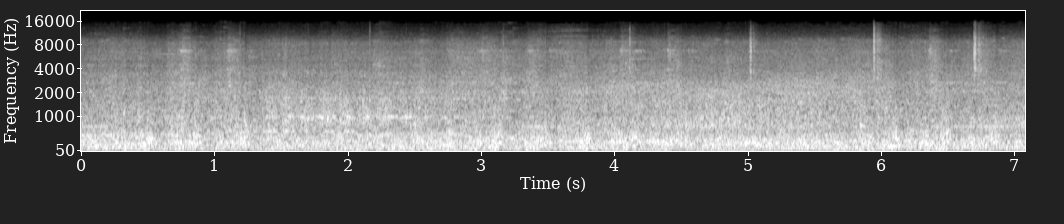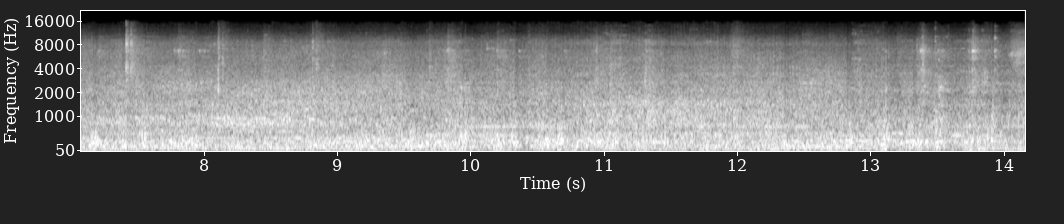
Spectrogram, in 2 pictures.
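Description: Commuter train running through a station, its wheels clacking over the rail joints in a steady, loud rumble.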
